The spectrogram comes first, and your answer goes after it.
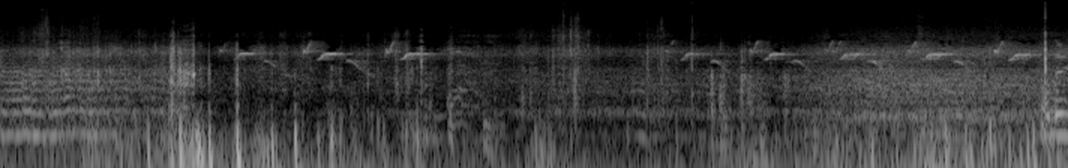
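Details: Honeybees being relocated from a barrel to a new hive at Miss Bee Haven, their queen already moved: a dense low buzzing hum under knocks and clatter of excavation, with short high bird chirps repeating in the background.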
